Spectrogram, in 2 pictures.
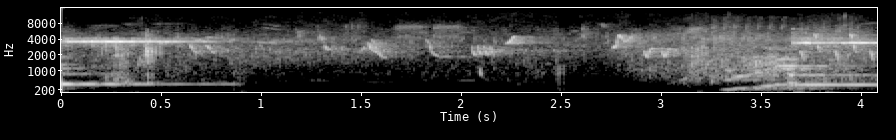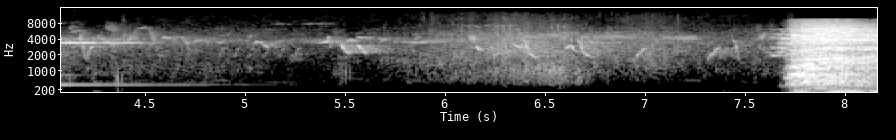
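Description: Orchestral cartoon score. Twice a low instrument slides up into a held note under light, scattered high notes, and the full orchestra comes in loudly just before the end.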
